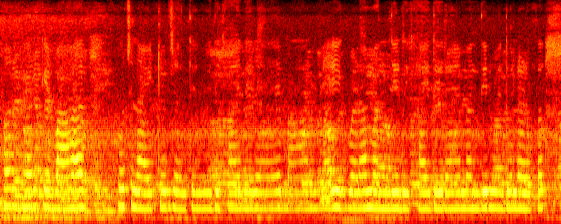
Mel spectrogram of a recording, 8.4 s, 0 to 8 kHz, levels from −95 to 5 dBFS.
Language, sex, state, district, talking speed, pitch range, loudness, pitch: Hindi, female, Chhattisgarh, Raipur, 180 wpm, 210-220 Hz, -16 LUFS, 215 Hz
